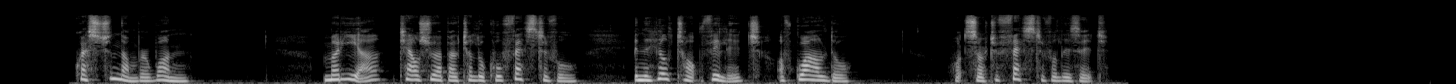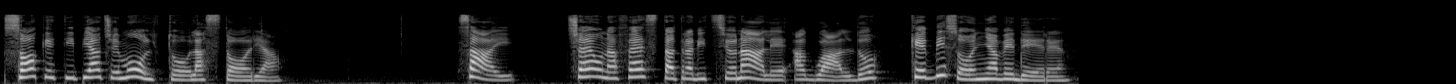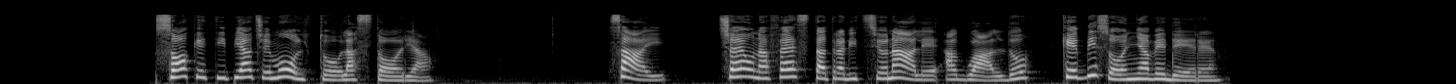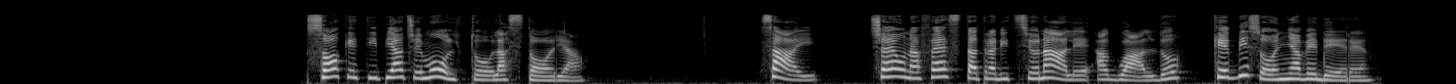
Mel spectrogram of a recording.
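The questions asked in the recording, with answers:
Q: What sort of festival is it?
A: A traditional festival (of interest if you like history)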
